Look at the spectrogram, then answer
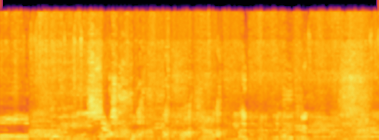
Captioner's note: laughs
